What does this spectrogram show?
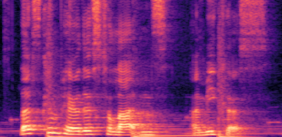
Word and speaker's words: amicus: Let's compare this to Latin's amicus. As you can tell, stress on the Latin word is on the second syllable, me.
